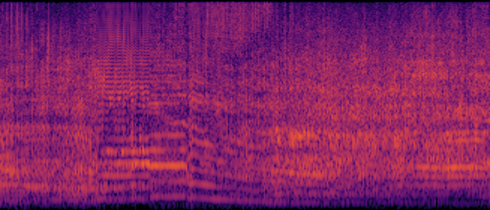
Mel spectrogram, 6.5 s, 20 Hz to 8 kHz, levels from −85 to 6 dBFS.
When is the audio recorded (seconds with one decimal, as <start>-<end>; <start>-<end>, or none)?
0.0-1.3; 2.0-6.5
